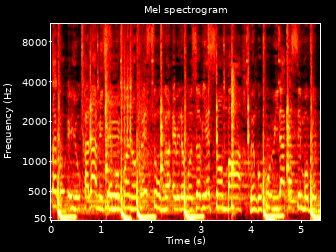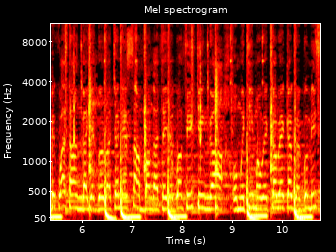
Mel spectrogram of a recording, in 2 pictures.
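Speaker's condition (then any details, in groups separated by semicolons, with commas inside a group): No condition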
